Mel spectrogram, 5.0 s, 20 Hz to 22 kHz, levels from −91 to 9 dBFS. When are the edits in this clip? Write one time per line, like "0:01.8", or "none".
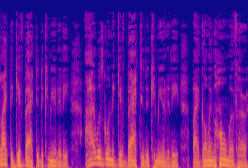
none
